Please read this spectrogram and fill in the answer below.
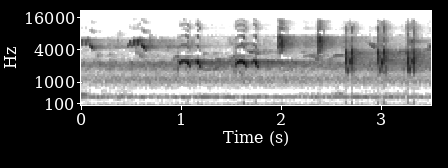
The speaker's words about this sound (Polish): Na nieszczęście mało osób potrafi odróżnić tego słowika. Oczywiście znamy słowika z literatury. Tak naprawdę bardzo mało osób odróżnia głos słowika.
